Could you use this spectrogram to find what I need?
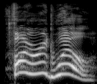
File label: FEMALE FIRE; combatarms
